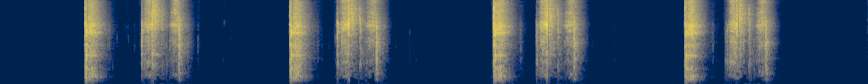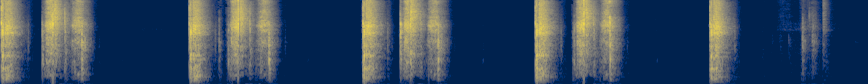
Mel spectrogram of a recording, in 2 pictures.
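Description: Worker Seagull spring-powered foam dart blaster fired nine times at about two-second intervals through a chronograph. Each shot comes as a pair of sharp plastic clacks about half a second apart, the sound of priming and firing the spring.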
